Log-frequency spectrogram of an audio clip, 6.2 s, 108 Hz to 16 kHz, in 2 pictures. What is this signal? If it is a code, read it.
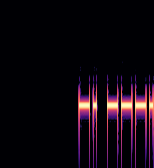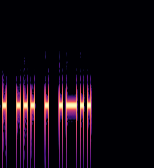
Morse code, heard as a keyed tone, about 17 wpm, 700 Hz. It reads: N8SEL
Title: USA Call Signs - 5 Characters - 17wpm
